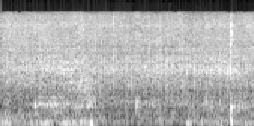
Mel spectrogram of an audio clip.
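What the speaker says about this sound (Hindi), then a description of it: "छौंक लगा देती हूँ चने में।" Soaked chickpeas are tempered with green chillies in hot oil, giving a soft, steady sizzle with faint stirring clinks underneath, fairly quiet and close with no voices.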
